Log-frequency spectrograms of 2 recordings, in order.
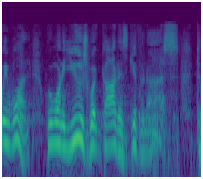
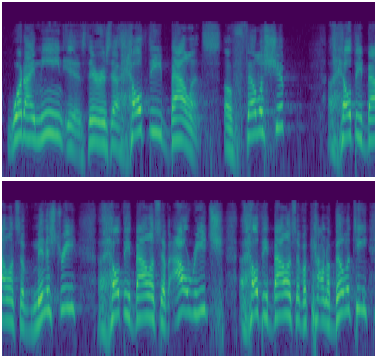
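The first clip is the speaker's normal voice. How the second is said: preaching at full force; 5 semitones higher, 8 dB louder than usual. Acted. Pastor listing what small groups give, preaching loud. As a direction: drive each healthy balance home.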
